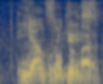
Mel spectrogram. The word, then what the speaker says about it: Jens Stoltenberg: Então, o secretário-geral Jens Stoltenberg, é assim que se pronuncia? Jens Stoltenberg.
